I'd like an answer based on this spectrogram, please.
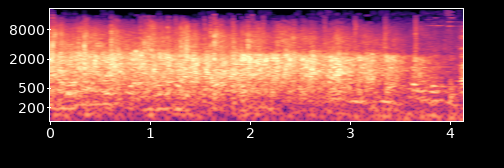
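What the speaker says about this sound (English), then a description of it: "can we give them a round of applause for organizing this?" Sustained audience applause at a mental health fair keynote, organizers being thanked; dense, steady clapping from a crowd that stays loud throughout and eases slightly near the end.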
